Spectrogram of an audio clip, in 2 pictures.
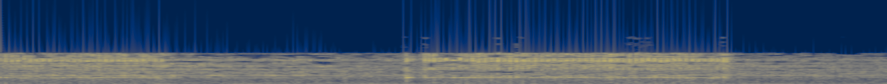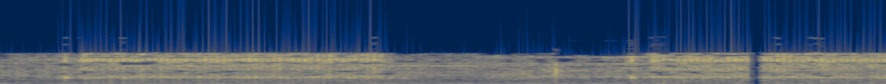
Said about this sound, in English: There's no answer. Shall I keep ringing, sir? Why doesn't he answer?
